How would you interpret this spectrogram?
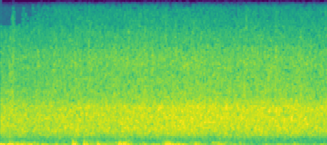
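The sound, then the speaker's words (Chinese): Low, rumbling thunder rolls continuously outside beneath a steady hiss of heavy rain during a storm, the storm sounding muffled, with no voices present. “你听，外面还在打雷，我一个人睡会害怕的。”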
